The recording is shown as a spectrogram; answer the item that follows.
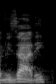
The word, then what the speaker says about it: Rizzotti: So let's get the statement from Jen Rizzotti, how you pronounce it? Yeah, Rizzotti, who is the selection committee chair.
